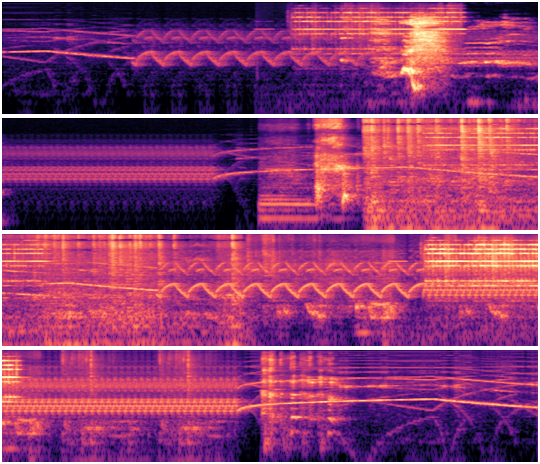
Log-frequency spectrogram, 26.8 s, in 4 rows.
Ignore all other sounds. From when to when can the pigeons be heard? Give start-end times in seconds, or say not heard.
11.2-22.9.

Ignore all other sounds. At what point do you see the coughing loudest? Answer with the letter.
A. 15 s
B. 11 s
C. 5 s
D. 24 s
C.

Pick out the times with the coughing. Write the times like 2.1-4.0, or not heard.
4.2-6.6, 9.9-11.2, 23.3-24.3.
